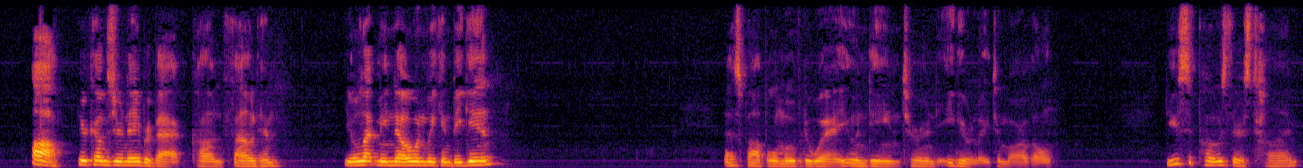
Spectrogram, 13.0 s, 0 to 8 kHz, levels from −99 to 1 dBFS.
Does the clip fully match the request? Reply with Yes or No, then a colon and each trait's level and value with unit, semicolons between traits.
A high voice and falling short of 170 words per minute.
No: low, 130 Hz; average, 140 wpm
